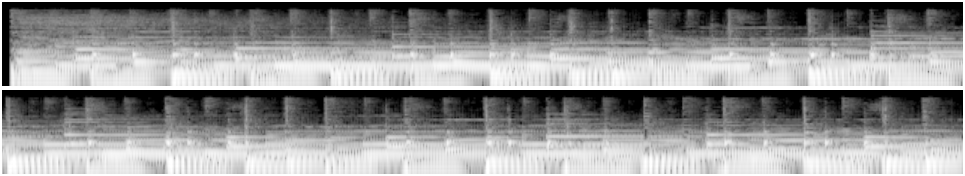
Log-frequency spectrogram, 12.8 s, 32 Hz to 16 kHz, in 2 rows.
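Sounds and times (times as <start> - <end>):
musical vamp without piano: 0.1 - 12.8.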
